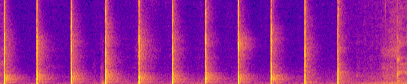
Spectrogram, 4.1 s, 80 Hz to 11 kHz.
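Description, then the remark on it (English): One person claps their hands about eleven times in a steady, even rhythm, applauding Rick Campbell for keeping it 100, each clap sharp and crisp with no talking over it, before the sound stops. “That's my round of applause, Rick Campbell, for keeping it 100.”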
